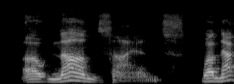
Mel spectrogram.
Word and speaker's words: Nonscience: Now, Brian has done an updated version of the Nonscience book from 1971. Did I pronounce that correctly, Brian? You schooled me yesterday. Yes, you did. The Americans always say nonsense.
